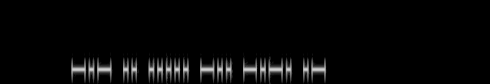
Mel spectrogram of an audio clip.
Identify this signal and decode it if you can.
Morse code, heard as a keyed tone, about 27 wpm, 700 Hz. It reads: KI5DCA
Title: USA Call Signs - 6 Characters - 28wpm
